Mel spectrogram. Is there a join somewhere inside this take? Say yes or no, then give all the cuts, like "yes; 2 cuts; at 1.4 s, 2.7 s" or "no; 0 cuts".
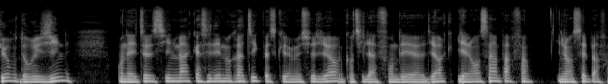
yes; 1 cut; at 3.4 s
